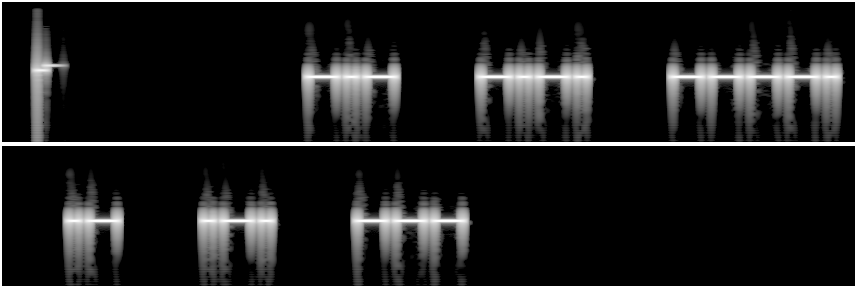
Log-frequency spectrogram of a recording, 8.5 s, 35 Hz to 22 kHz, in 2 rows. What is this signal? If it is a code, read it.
Morse code, heard as a keyed tone, about 25 wpm, spaced as for 14 wpm, 700 Hz. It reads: KC9ARO
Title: USA Call Signs - 3x Character Spacing - 25wpm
